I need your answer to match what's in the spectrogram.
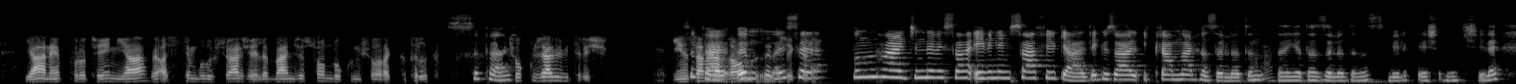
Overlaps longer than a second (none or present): present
